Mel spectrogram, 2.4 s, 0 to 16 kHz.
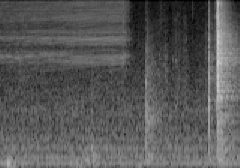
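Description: A Snap Circuits electronic sound module giving out a faint, steady high-pitched electronic whine for just over a second, then stopping: the sound effect used for R2-D2 walking.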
